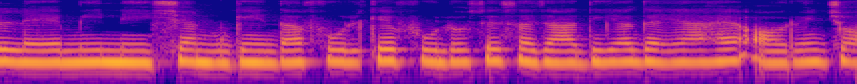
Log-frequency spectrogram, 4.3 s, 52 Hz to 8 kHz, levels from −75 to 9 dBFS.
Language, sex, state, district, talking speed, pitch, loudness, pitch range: Hindi, female, Haryana, Charkhi Dadri, 165 wpm, 200 Hz, -16 LUFS, 195-205 Hz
